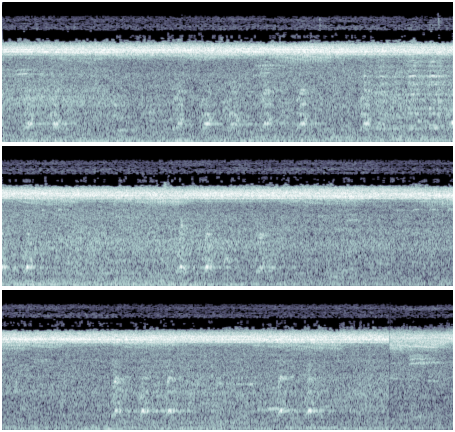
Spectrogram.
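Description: Steady high-pitched chorus of insects chirring without a break, with brief fainter calls now and then. The chorus drops slightly in level about a second before the end.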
